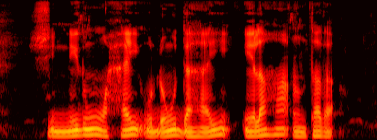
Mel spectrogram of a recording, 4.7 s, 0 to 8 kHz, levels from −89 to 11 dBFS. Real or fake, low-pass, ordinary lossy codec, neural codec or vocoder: real; none; none; none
